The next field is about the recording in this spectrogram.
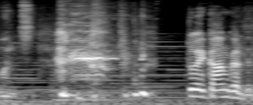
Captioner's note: Both laughing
